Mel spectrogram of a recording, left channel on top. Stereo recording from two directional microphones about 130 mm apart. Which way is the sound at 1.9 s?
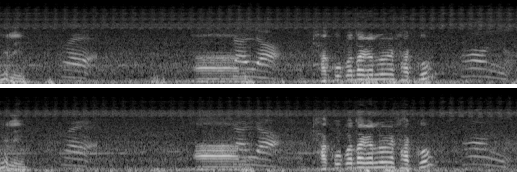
35° right (ahead or behind).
